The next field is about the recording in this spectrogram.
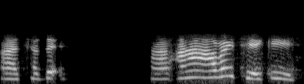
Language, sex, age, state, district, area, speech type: Maithili, female, 45-60, Bihar, Purnia, rural, conversation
